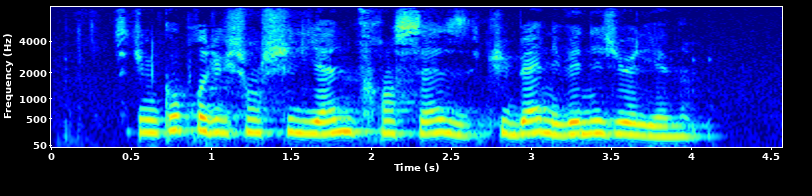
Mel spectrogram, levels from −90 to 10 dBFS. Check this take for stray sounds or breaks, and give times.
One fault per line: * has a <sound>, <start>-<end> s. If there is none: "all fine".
all fine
